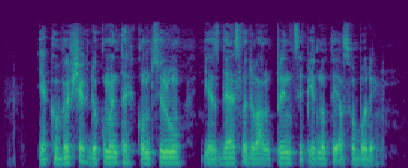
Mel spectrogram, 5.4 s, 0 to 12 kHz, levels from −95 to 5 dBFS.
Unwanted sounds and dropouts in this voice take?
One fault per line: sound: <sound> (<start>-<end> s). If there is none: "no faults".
no faults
